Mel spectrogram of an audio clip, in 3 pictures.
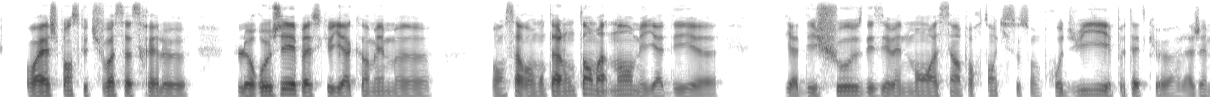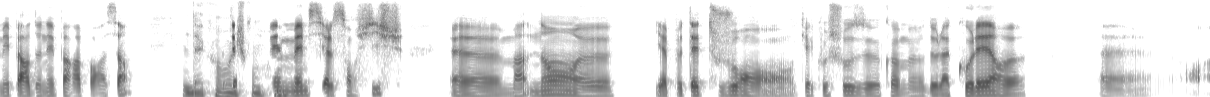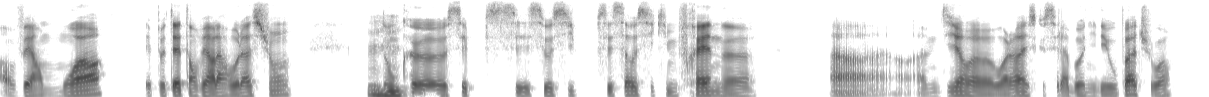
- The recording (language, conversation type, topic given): French, advice, Pourquoi est-il si difficile de couper les ponts sur les réseaux sociaux ?
- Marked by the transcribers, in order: none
